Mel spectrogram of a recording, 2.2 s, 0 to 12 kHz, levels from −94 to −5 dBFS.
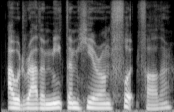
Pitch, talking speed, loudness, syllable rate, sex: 135 Hz, 245 wpm, -16 LUFS, 6.0 syllables/s, male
